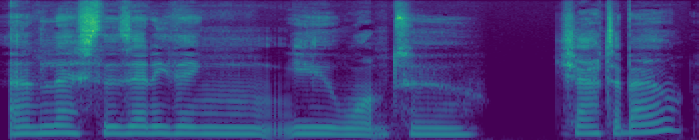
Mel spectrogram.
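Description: A man's voice: high voice, little pitch movement, a little slow, vocal fry, darkish tone, no echo, clean studio sound, pitched above the performer's own voice. A man reading aloud, voicing a thin, anxious young male cricketer who speaks hesitantly and trails off. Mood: uneasy.

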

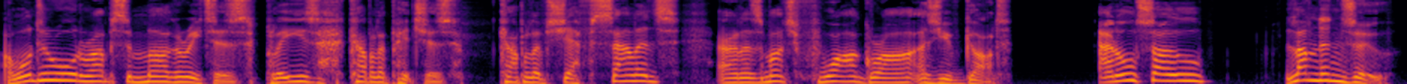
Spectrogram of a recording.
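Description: A man's voice: on the high side, very animated, no echo, pitched above the performer's own voice. Breezy, pushy alien, as a man plays him, commanding, dry close sound. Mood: bossy. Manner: loud, brisk commanding. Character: brash, breezy male alien, bossy and cocky.

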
